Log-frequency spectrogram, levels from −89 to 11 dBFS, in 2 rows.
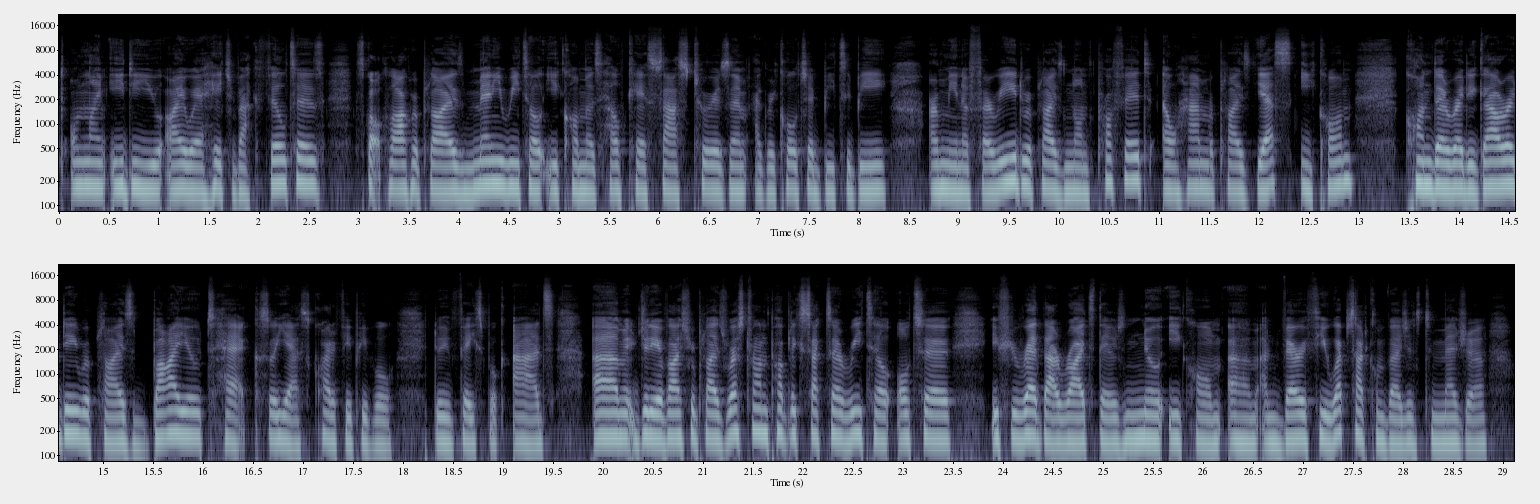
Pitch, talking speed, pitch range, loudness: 155 Hz, 130 wpm, 150-170 Hz, -29 LUFS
